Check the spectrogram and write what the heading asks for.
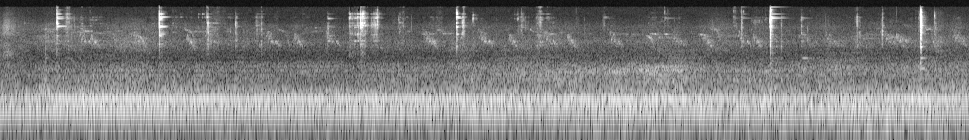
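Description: Faint metallic clicks and clinks of spring-steel brake pad clips being fitted into a rusty brake caliper bracket, with a steady low hum underneath.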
